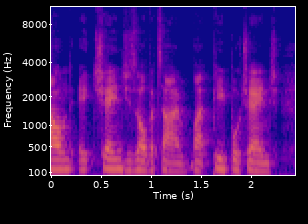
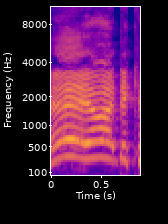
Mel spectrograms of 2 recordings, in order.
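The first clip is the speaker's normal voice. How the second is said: exaggerated persona voice, very loud and very high; 13 semitones higher, 14 dB louder than usual. Showing how they talk in their videos, loud exaggerated video voice. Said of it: "in videos, I'll be like".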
